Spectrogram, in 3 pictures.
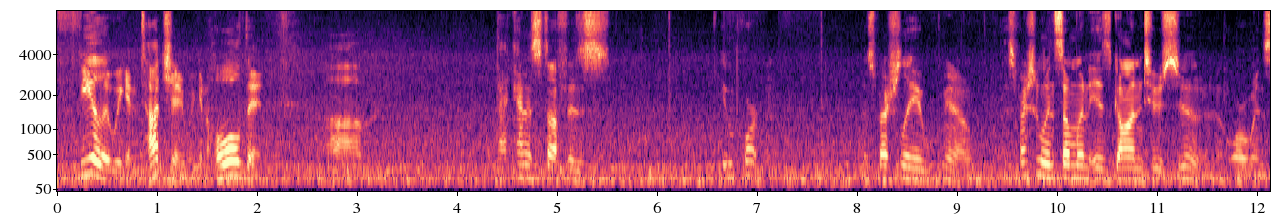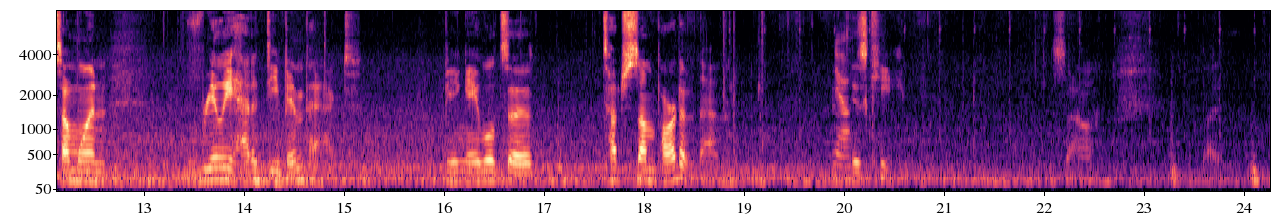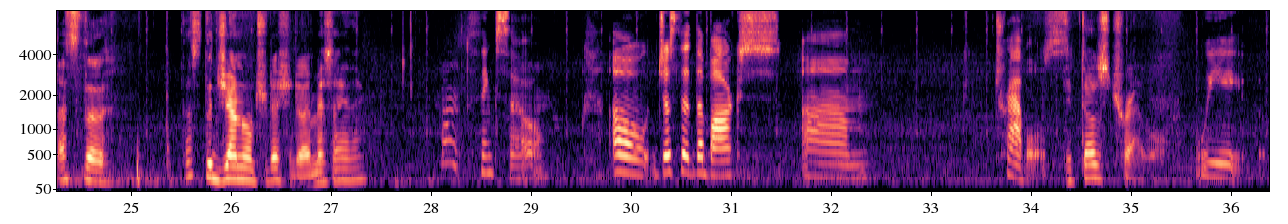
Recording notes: we were driving home from the Cantlos Druid Moon rite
